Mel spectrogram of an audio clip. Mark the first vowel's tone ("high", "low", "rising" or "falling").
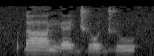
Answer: high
